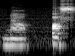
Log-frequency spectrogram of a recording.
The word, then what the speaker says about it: napas: Kemudian, begitu lembar soal saya buka, saya menarik napas. Bukan nafas ya, tapi napas. Bernapas, bukan bernafas. Hati-hati. Bernapas. Ini yang bakunya.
